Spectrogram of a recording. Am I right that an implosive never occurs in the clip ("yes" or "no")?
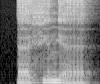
yes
